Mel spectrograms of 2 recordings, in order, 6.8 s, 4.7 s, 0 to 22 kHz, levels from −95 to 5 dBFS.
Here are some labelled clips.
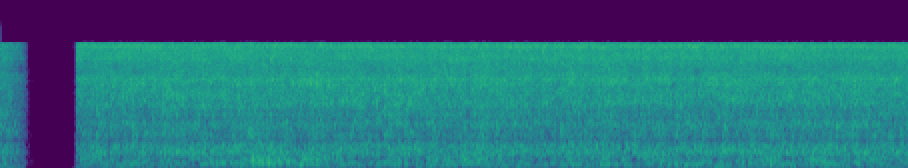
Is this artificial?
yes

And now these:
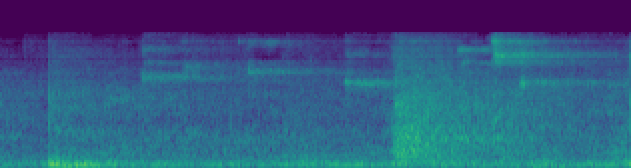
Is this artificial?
yes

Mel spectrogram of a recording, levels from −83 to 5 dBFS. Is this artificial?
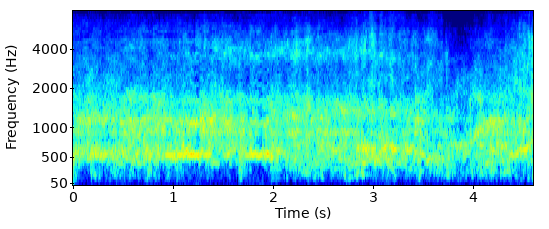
yes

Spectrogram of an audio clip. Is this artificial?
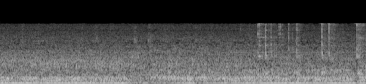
no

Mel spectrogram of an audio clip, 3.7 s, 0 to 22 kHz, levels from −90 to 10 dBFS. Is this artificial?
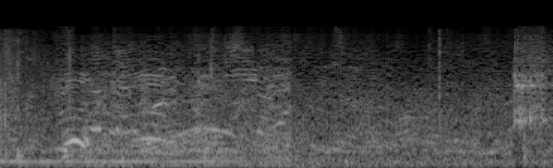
no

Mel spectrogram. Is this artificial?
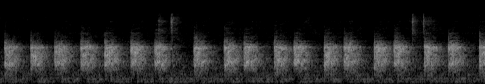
yes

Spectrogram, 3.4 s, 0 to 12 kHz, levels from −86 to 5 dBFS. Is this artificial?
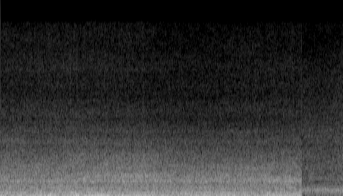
no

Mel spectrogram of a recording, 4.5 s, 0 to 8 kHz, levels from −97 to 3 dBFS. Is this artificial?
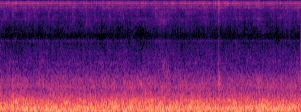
yes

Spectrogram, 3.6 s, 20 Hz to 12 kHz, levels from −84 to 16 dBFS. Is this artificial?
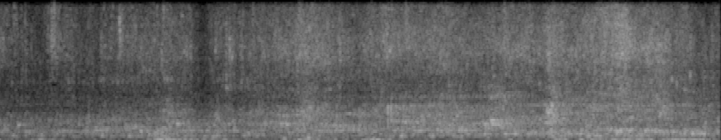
no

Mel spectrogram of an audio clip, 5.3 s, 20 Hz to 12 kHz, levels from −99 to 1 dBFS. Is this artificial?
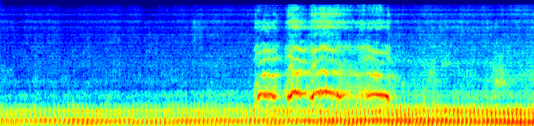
yes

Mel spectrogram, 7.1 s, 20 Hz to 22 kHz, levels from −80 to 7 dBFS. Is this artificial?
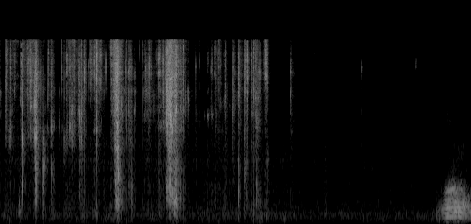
yes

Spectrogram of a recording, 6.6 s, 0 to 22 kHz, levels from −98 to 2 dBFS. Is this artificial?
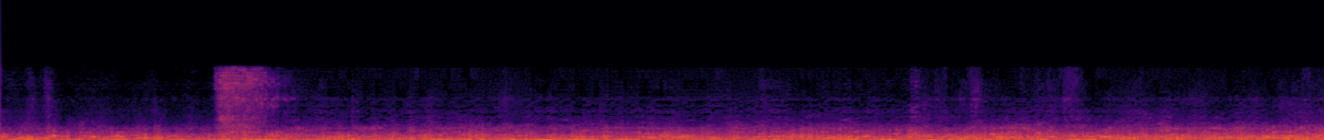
yes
